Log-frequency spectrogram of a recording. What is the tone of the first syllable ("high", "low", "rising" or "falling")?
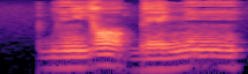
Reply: low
